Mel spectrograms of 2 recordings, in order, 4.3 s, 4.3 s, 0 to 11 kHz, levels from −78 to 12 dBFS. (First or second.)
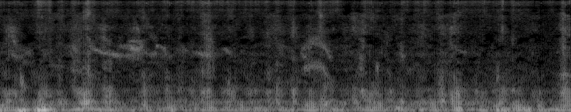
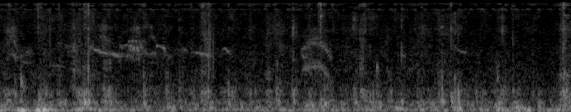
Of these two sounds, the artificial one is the first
